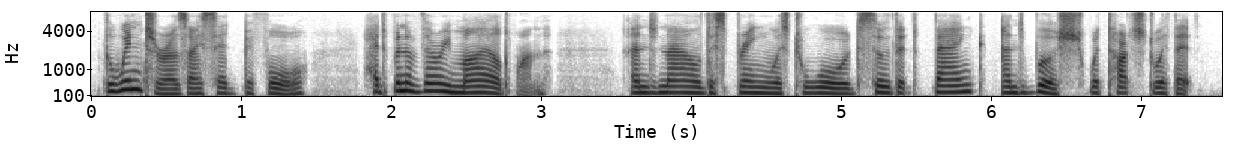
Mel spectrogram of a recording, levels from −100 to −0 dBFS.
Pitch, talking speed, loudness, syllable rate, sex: 205 Hz, 215 wpm, -18 LUFS, 5.3 syllables/s, female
